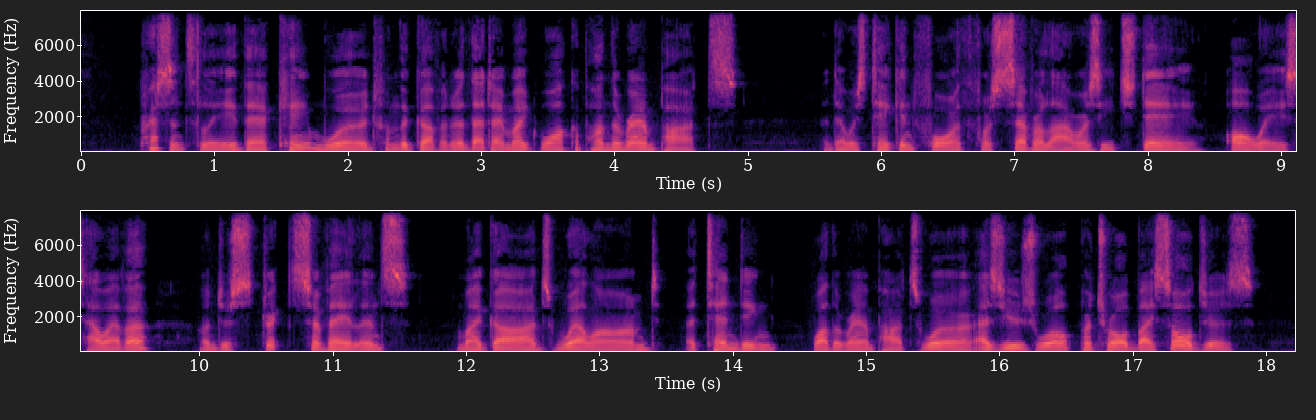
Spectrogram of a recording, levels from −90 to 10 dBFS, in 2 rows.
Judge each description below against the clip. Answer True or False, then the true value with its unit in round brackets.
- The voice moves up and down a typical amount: False (6.9 semitones)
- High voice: False (120 Hz)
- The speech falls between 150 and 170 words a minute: False (140 wpm)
